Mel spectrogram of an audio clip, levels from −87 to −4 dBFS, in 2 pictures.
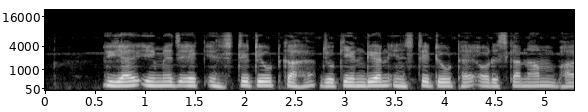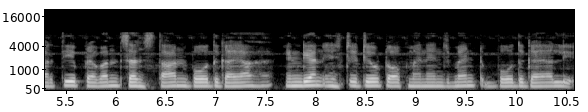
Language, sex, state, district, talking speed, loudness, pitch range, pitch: Hindi, male, Bihar, Gaya, 155 wpm, -27 LUFS, 145-160 Hz, 150 Hz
